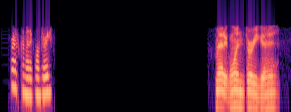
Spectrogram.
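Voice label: EMS Dispatch, p25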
